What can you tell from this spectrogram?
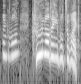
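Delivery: high, loud outraged disbelief; loud indignant what; shocked disbelief. Real, not acted. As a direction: react like the game just betrayed you. Shocked at game event.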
